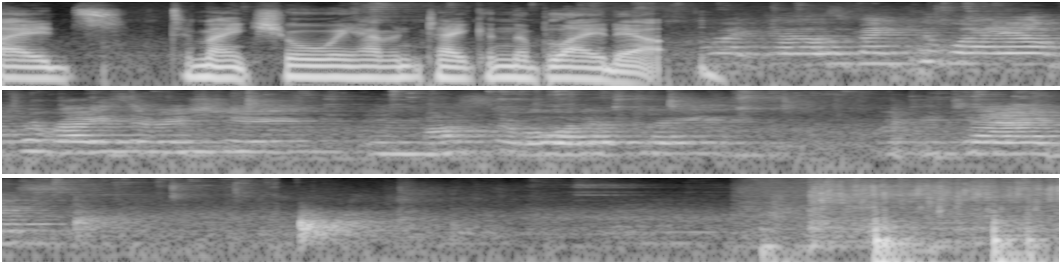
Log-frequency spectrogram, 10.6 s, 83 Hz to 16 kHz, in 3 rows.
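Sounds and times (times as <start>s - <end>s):
speech: 0.0s - 2.6s, 3.4s - 5.9s, 6.8s - 7.2s
tap water filling a container in a women's prison: 9.6s - 10.5s.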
